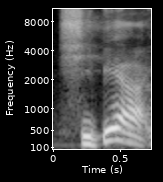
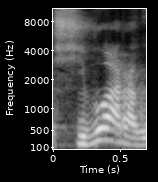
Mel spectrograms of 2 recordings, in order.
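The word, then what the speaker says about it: שִׁבְעָה: 시베아 이렇게 하면 또 발음이 좀 이상하네. 이건 또 시부아라고 읽는 게 더 조금 더 부드러울 것 같아.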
